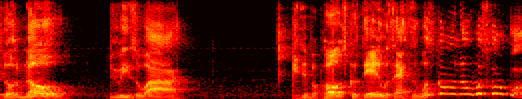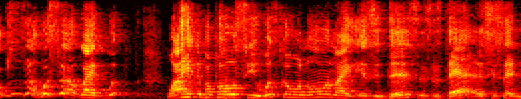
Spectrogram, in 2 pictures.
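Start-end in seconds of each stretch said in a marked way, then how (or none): 4.2-10.0 high nagging mock voice; pestering mimic. Danny grilling her about the proposal, in a high nagging mimic. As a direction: pepper her with questions in a squeaky mimic.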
